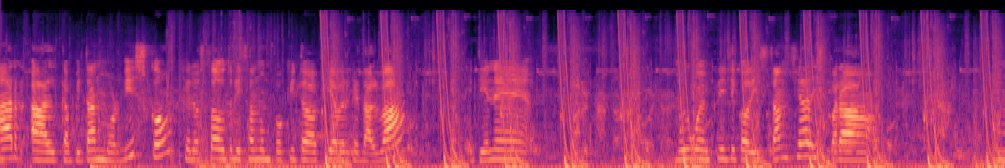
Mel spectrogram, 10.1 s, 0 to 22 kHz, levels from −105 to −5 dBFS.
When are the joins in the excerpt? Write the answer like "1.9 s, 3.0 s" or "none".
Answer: 3.2 s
